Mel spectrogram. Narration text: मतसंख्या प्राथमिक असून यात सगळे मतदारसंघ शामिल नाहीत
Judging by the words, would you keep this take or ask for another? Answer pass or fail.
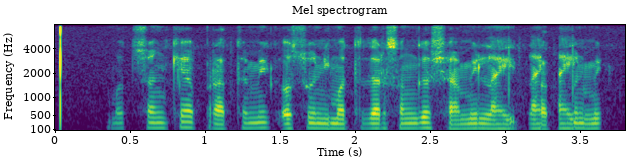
fail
